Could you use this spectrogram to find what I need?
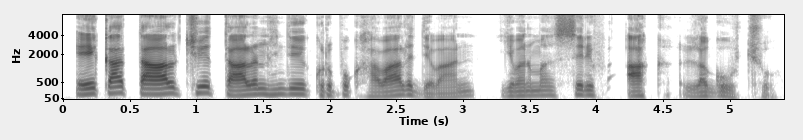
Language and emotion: Kashmiri, neutral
